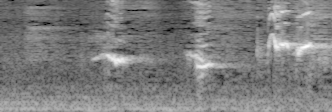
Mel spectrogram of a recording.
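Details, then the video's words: Greater green leafbird lure song meant to set other birds singing: three separate notes, a slurred whistle, a lower buzzy downslide, then a high bright chirping whistle. "Suara Pancingan CuCak Ijo / Murai Ijo Gacor Ampuh Bangat Burung Pancing Burung Yang Macet Suara"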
